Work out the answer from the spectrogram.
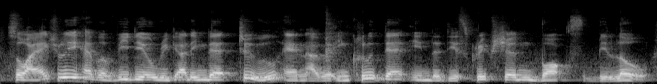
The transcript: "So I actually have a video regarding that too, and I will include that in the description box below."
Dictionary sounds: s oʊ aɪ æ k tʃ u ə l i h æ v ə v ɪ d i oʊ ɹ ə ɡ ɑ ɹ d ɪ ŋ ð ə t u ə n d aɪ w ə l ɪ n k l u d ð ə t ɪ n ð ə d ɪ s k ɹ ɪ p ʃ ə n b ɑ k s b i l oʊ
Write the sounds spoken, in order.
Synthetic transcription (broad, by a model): s oʊ aɪ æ k tʃ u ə l i h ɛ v ə v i d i oʊ ɹ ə ɡ ɑ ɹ d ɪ ŋ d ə t u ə n aɪ w ə l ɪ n k l u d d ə t ɪ n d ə d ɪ s k ɹ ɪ p ʃ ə n b ɑ k s b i l oʊ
